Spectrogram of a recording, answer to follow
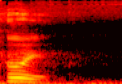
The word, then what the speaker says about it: whole: Itu bacanya bukan whole ya. Bacanya whole. W-nya jangan dibaca. Whole. W-nya jangan dibaca. Whole. Kayak kita bilang lubang gitu loh, whole.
